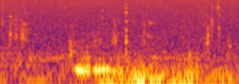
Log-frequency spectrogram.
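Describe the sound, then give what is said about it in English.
A bite into a snack that looks like chocolate meets bacon and tastes like buttered, salted pasta: one firm bite followed by a short stretch of soft, muffled chewing, with no talk. “we're going to take a bite.”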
